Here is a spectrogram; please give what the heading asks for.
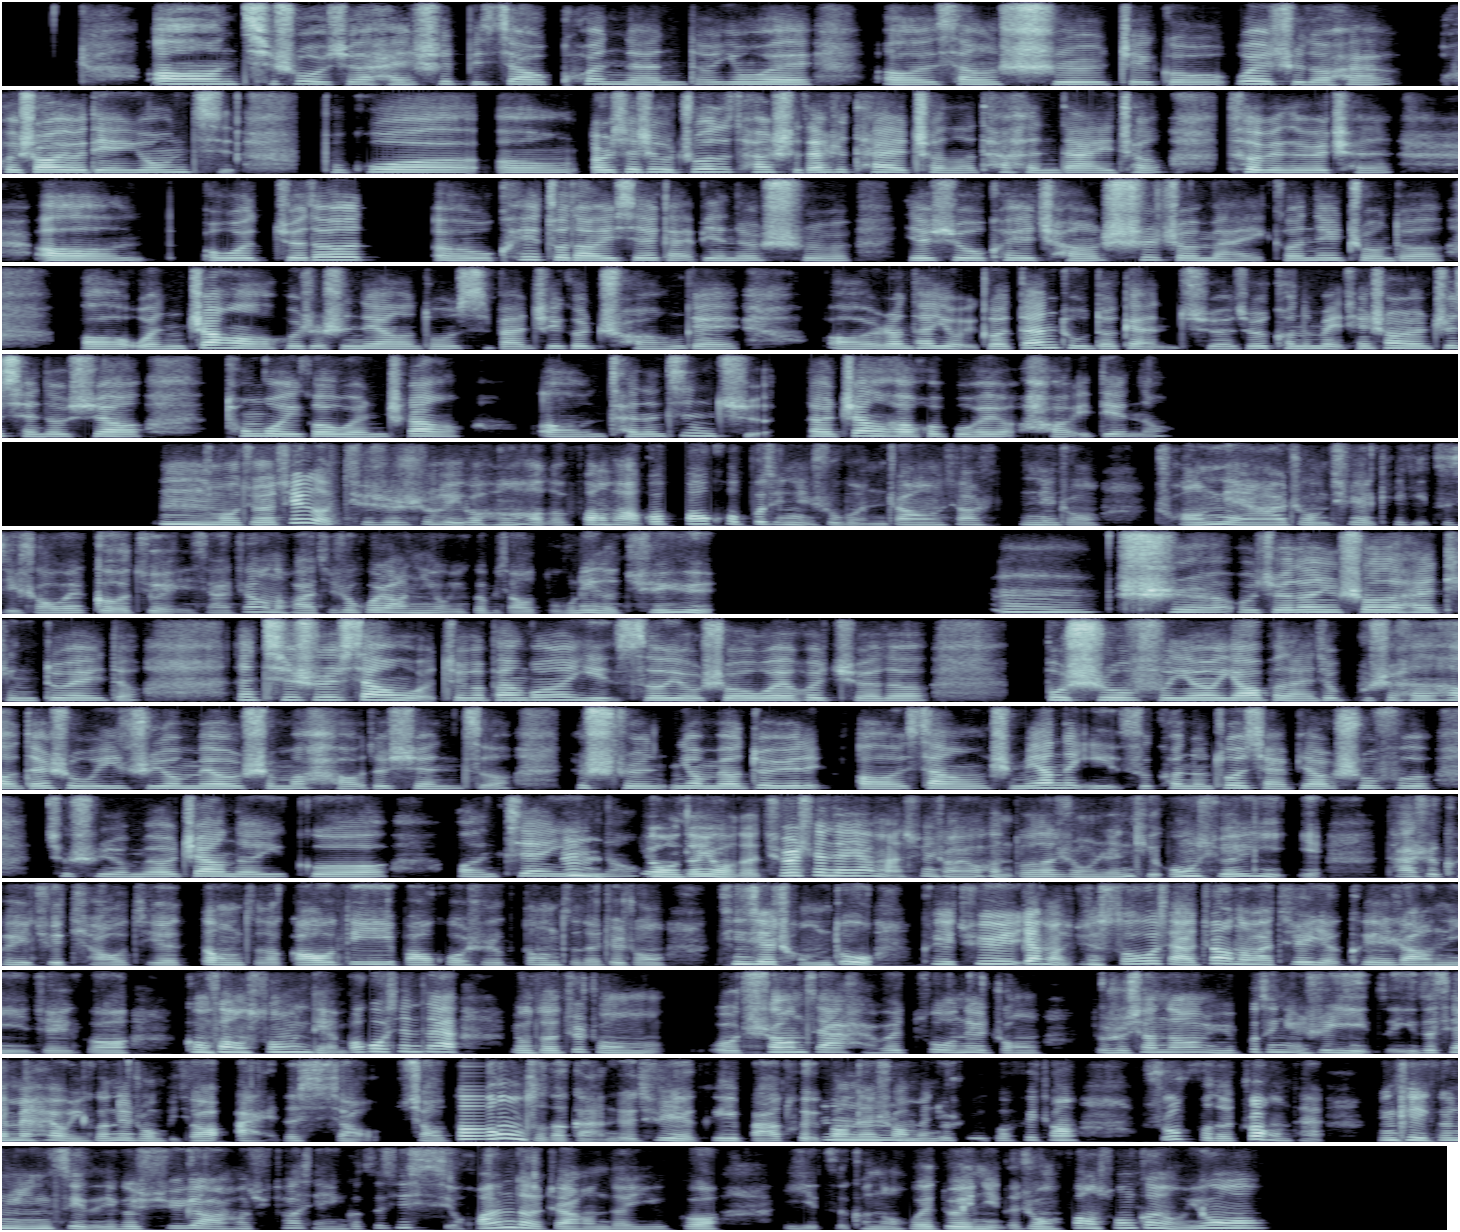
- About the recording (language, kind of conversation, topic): Chinese, advice, 在家如何放松又不感到焦虑？
- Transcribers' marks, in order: other background noise; horn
